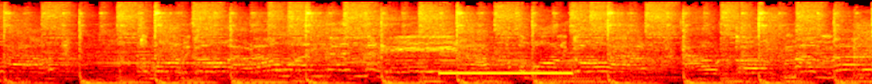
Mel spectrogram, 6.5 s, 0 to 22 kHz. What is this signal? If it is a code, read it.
Ringback tone (Europe, 425 Hz), with noise.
